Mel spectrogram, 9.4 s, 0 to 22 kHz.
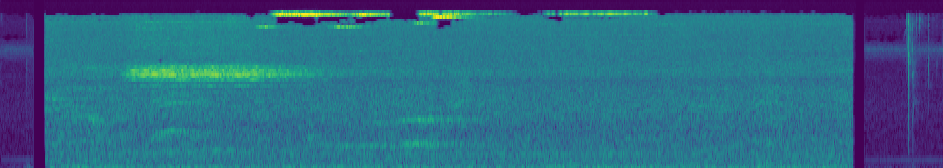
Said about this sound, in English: you unluckily land in Terminal B, to find your Uber, Lyft, or car pickup home, you are led a quarter of a mile to a garage, which is an assault on your senses, with rows of traffic and activity at any hour of the day. This was 10 p.m. on a weeknight.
